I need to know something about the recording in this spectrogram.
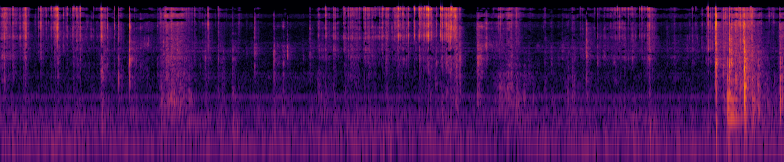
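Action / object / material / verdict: scrape / solid bar soap / soap / none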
